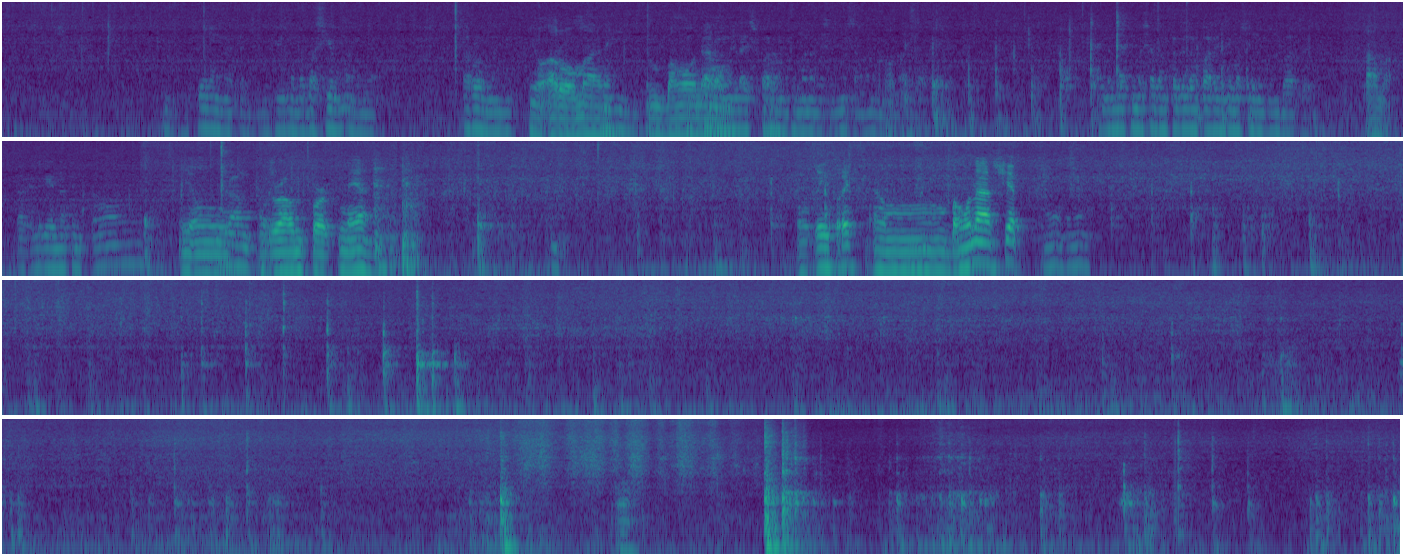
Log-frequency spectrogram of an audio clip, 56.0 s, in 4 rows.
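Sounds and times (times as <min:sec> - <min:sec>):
meat sizzling in a wok: 0:00.0 - 0:56.0
wooden spatula scraping a pan: 0:14.4 - 0:54.2.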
